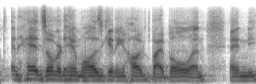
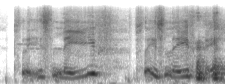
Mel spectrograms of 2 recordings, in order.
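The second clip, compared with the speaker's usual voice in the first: flustered servant; 8 semitones higher, much slower than usual. Acted. Embarrassed servant asking the adventurers to go, flustered and higher. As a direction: gently shoo the party out with a hint of dignity. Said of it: "a little flustered, he says".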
